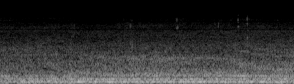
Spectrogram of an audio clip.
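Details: Newly replaced indoor blower motor, supply about 211-213 V, run with jumper on G: steady, even low hum and airflow with no rattles, ticks or scraping; normal blower operation.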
